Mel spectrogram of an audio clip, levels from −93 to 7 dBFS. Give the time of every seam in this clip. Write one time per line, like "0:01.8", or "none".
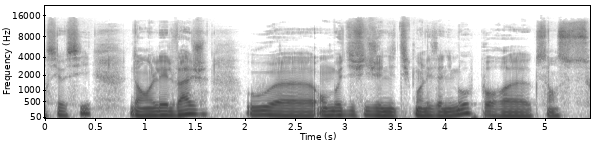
none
